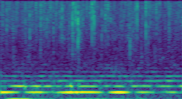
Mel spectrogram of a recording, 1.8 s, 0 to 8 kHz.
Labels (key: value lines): label: biophony, midshipman
recorder: SoundTrap 500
